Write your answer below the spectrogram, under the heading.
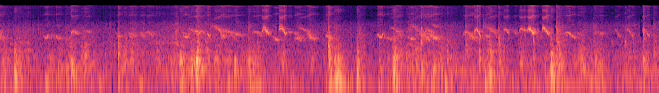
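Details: Thirty-day-old chicks of mixed breeds (New Hampshire Reds, Buff Orpingtons, Buff Rocks, Barred Rocks, Partridge Rocks) playing in an indoor brooder during their first molt: many high, short, downward-sliding peeps overlapping continuously, with scratching and pattering on litter.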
